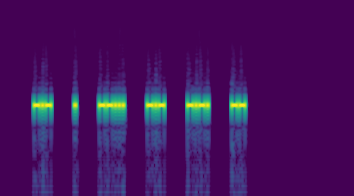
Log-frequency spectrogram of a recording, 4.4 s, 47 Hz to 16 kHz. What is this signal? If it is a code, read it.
Morse code, heard as a keyed tone, about 47 wpm, spaced as for 23 wpm, 700 Hz. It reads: KE7KCM
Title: USA Call Signs - 6 Characters - 4x Character Spacing - 50wpm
